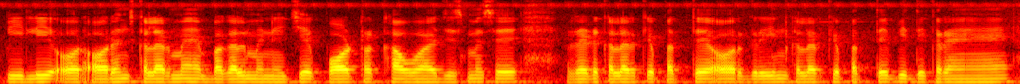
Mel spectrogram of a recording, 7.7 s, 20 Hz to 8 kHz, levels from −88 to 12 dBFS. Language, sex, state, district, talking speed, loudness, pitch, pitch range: Hindi, male, Uttar Pradesh, Lucknow, 210 wpm, -17 LUFS, 110 Hz, 110-115 Hz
